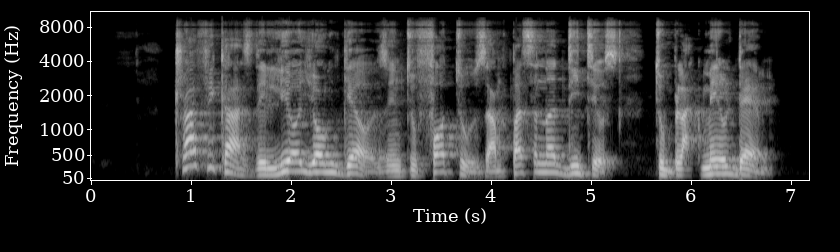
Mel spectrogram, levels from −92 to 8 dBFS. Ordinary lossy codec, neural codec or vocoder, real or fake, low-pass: MP3, 96 kbps; none; real; 9.9 kHz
